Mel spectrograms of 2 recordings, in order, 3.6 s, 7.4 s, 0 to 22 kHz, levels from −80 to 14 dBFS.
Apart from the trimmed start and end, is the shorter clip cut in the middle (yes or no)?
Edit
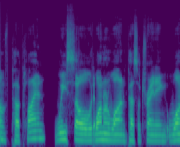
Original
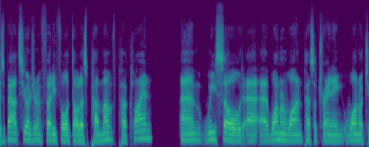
yes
